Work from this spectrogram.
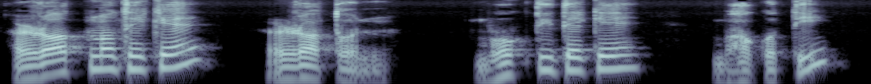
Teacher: দুটি ব্যঞ্জন এর মধ্যে একটি করে স্বরবর্ণের আগমন হয়েছে যেমন রত্ন শব্দটিতে তয় বই এই যুক্ত ব্যঞ্জনের মধ্যে অ স্বরধ্বনির · যুক্ত ব্যঞ্জনের মধ্যে অ স্বরধ্বনির আগম ঘটায় শব্দটির উচ্চারণ সহজ হয়ে রতন হয়েছে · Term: বিপ্রকর্ষ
